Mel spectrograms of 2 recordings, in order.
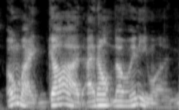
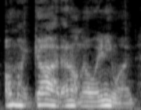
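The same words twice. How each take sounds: First: It sounds happy and excited. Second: It sounds worried and anxious.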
